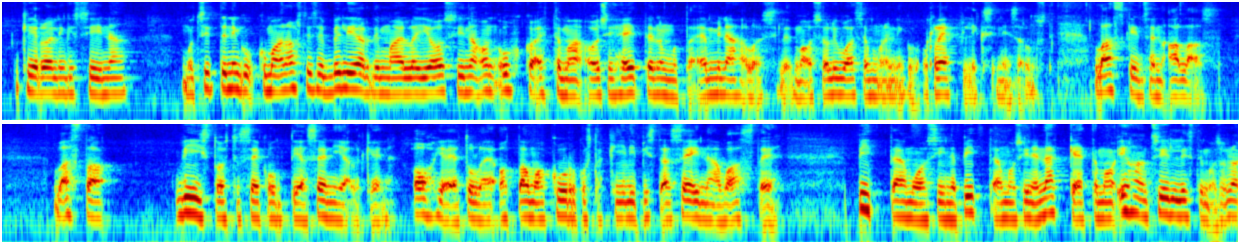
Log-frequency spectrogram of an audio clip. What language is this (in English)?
Finnish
